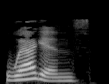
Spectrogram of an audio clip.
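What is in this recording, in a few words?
"wagons", British English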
